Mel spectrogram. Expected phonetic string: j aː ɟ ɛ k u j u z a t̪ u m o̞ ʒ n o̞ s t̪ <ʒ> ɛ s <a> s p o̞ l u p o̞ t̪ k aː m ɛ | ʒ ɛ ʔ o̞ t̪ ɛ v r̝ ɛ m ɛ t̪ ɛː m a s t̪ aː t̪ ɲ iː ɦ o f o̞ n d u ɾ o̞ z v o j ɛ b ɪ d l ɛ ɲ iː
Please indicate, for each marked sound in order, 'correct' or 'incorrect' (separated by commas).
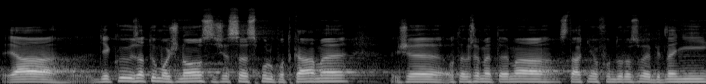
correct, incorrect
